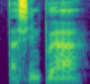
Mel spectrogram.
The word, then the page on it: tasiñ pwha: apatani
